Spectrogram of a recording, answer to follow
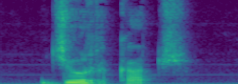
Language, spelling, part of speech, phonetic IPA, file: Polish, dziurkacz, noun, [ˈd͡ʑurkat͡ʃ], Pl-dziurkacz.ogg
